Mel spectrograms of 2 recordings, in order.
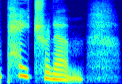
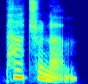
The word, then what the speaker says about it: Patronum: The biggest change however is in patronom. Remember the British R sound in pet in many American accents. This becomes a flat a sound. The same audronom. Notice the difference. Patronom versus patronum. It's a subtle but distinct shift.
